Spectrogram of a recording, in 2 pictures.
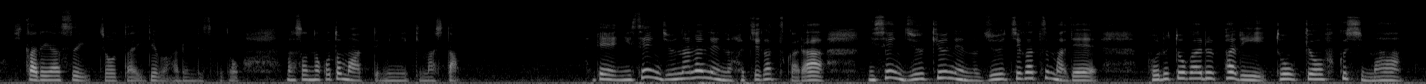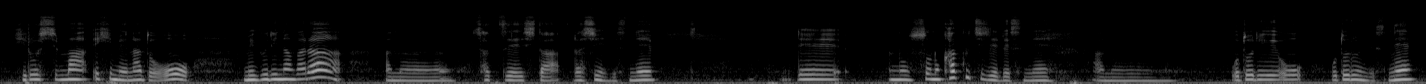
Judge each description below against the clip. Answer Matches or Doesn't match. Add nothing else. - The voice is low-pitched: Doesn't match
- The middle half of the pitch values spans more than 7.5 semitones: Doesn't match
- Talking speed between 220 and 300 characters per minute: Matches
